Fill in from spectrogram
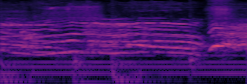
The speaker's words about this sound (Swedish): Ut på gården står det ytterligare några hundar och skäller just nu liksom.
